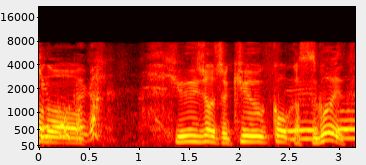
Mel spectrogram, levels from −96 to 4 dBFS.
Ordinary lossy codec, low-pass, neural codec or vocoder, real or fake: none; none; none; real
